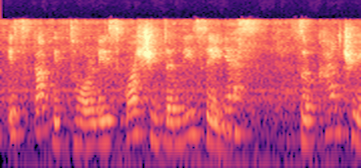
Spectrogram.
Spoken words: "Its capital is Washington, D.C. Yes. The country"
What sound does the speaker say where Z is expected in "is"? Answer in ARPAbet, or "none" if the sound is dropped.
S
